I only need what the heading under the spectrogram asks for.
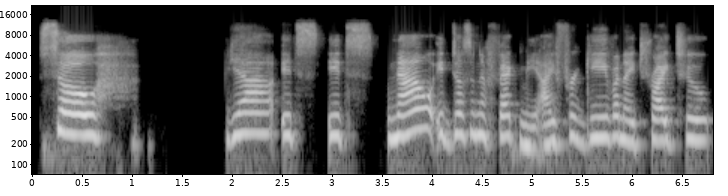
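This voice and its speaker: A woman from Venezuela with a Spanish-tinged accent speaks in a slightly high voice. She is a therapist and guest on a podcast. She explains herself earnestly and reflectively, in long unfolding sentences. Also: fairly even intonation, slow pace, a bit bright. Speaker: guest, licensed mental health therapist. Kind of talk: podcast interview.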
